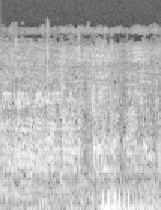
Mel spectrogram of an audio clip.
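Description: Music and voices in the background, with a brief loud low rumble lasting about half a second, roughly a second and a half in.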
